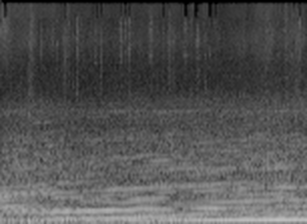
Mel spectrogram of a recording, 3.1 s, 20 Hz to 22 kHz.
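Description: BMW E46 M3 engine, a manual-transmission car, revs steadily with strong low harmonics climbing slightly in pitch, loud and close, with no talk over it.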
